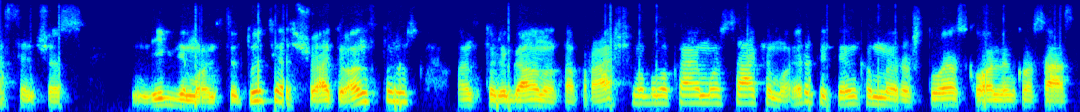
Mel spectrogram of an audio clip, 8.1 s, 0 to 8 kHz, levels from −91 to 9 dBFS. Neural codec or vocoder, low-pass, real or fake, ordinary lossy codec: none; 7.2 kHz; real; Opus, 32 kbps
